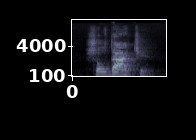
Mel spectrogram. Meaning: 1. diminutive of soldaat 2. toy soldier 3. a term for certain beetles or beetle larvae of the family Cantharidae
- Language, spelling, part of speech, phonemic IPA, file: Dutch, soldaatje, noun, /sɔlˈdacə/, Nl-soldaatje.ogg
